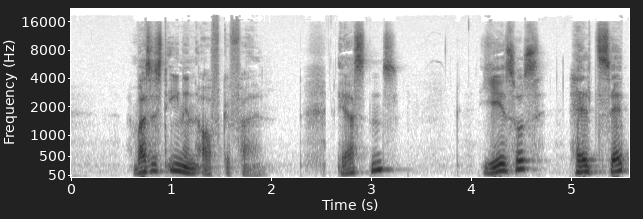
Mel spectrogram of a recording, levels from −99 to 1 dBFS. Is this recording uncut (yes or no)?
no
